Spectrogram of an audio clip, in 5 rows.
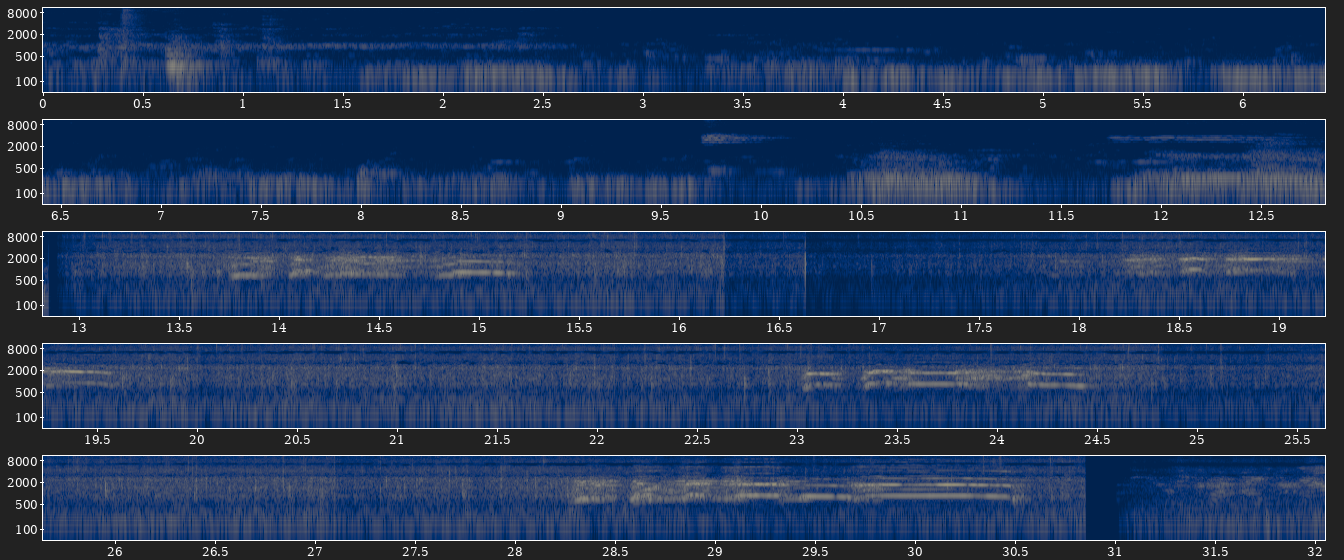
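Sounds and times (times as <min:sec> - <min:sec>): food sizzling in pan: 0:12.9 - 0:30.9
rooster crowing: 0:13.7 - 0:15.4, 0:17.8 - 0:19.8, 0:23.0 - 0:24.7, 0:28.2 - 0:30.8.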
